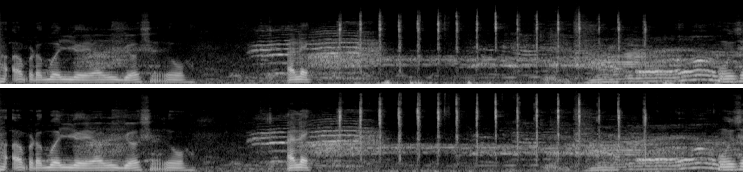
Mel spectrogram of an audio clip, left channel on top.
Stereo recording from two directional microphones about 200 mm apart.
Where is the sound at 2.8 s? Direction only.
15° right (ahead or behind).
